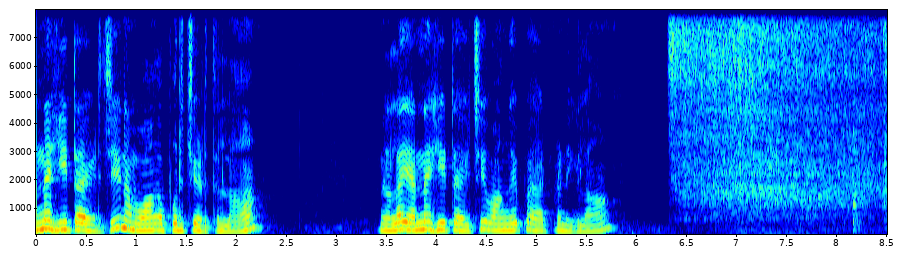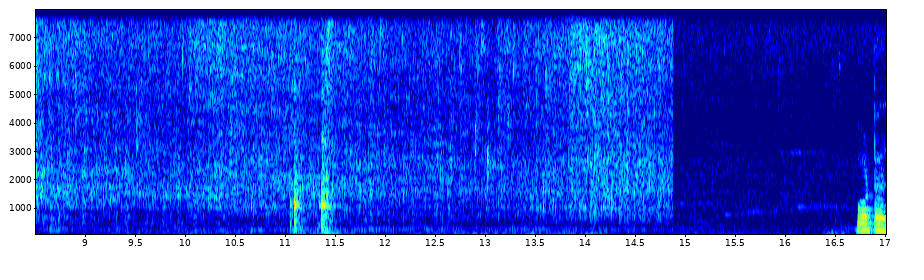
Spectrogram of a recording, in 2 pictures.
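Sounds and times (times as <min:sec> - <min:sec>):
deep-frying sizzle: 0:06.3 - 0:16.7.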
